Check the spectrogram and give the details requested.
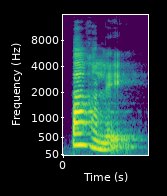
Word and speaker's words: parler: And then ER at the end of verbs is pronounced as a short A. So, A, and A. So, how would you pronounce the whole word? parler, parler, parler.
